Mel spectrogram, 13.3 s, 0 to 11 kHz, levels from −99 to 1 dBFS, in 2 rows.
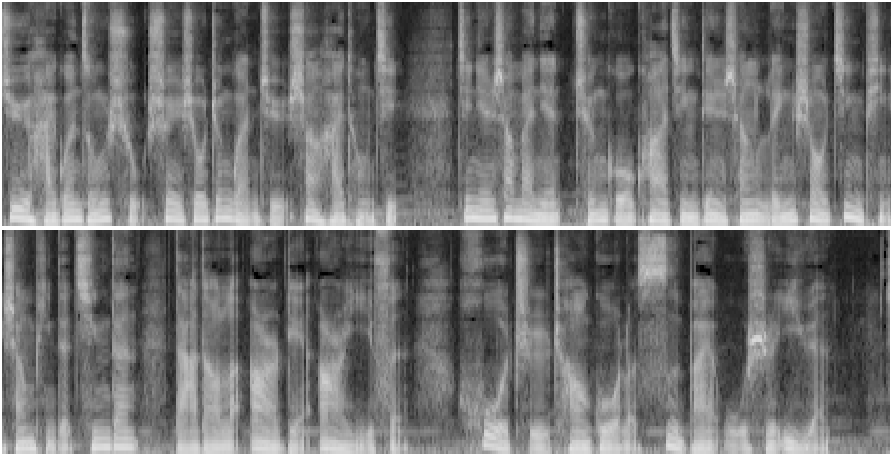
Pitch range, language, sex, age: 80-110 Hz, Chinese, male, 20-39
